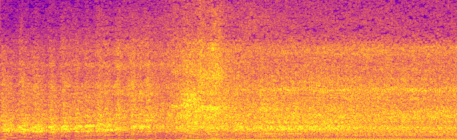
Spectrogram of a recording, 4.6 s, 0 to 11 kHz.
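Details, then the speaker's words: Case 305 diesel started after a filter change, pump cycled six times: brief cranking, then it catches and settles into a steady, even idle with no misfire or stumble. Running healthy. "Well, not too bad. So far, sounds good."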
